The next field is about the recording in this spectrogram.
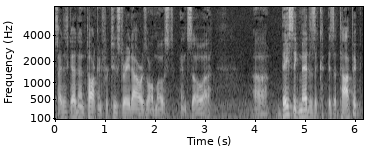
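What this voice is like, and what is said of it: Slightly hoarse voice. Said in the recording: “I'm a little bit hoarse.”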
